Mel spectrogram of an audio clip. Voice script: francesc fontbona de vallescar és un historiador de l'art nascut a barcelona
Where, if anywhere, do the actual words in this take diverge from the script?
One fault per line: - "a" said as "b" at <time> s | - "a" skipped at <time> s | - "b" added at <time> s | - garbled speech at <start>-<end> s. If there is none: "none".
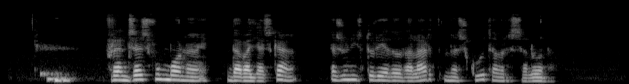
none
